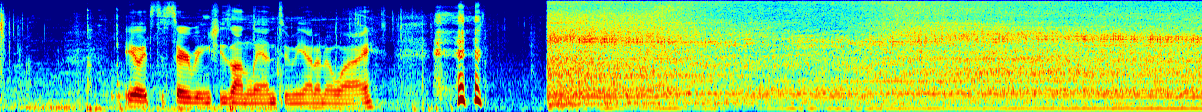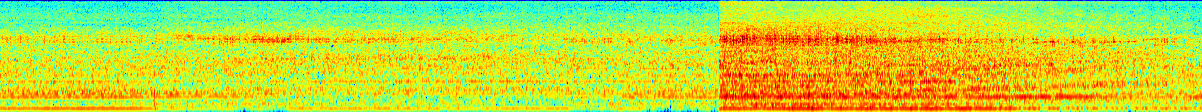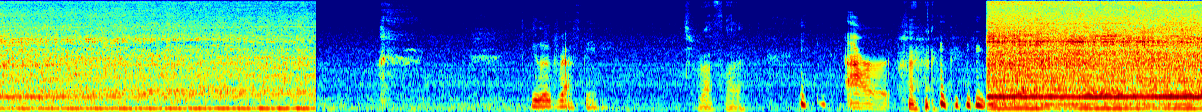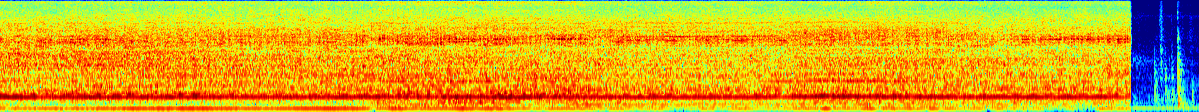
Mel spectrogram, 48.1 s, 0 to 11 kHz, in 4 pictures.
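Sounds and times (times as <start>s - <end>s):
power tool running: 5.4s - 27.2s, 33.9s - 47.4s.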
